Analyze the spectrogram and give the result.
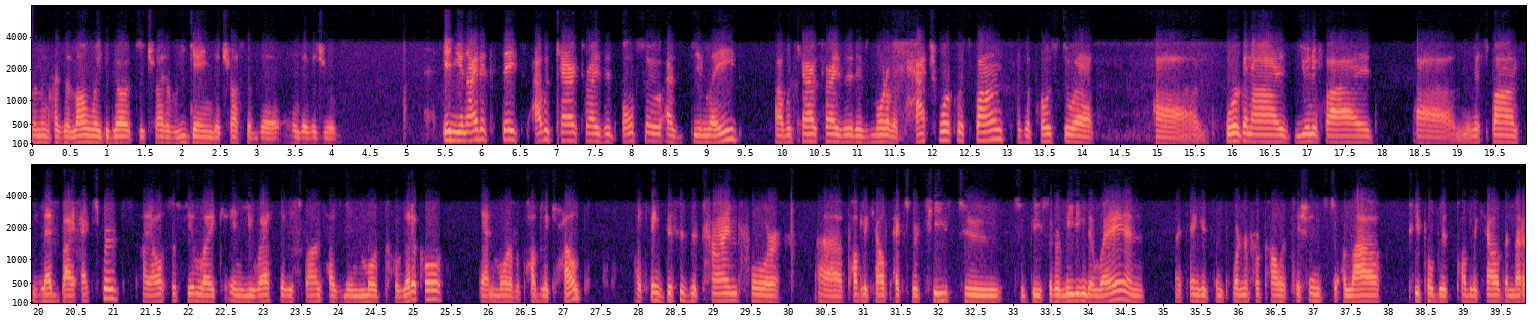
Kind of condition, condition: link, phone line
